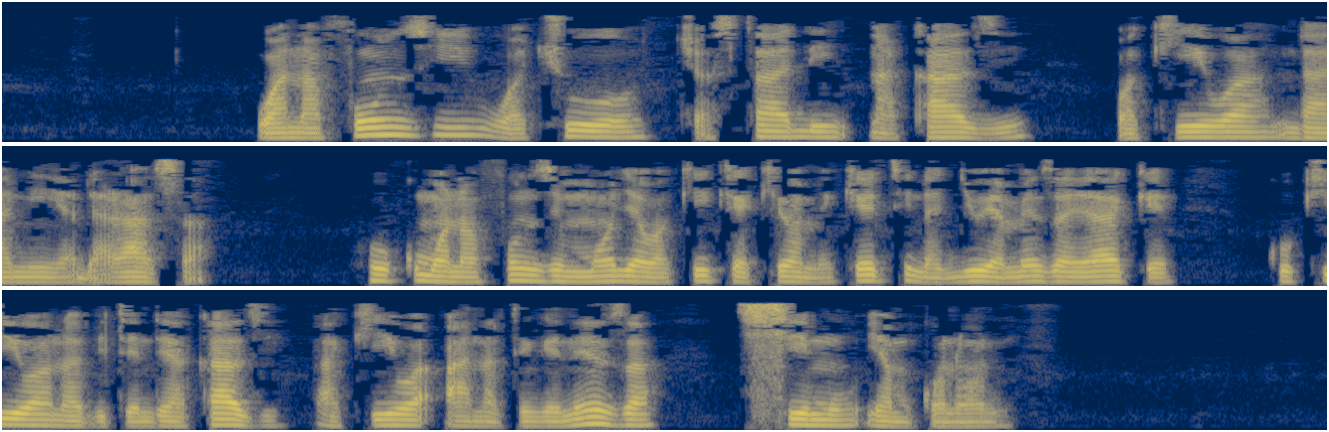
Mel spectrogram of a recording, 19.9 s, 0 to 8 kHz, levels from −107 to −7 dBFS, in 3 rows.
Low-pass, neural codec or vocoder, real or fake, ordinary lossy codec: 7.2 kHz; none; real; MP3, 24 kbps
